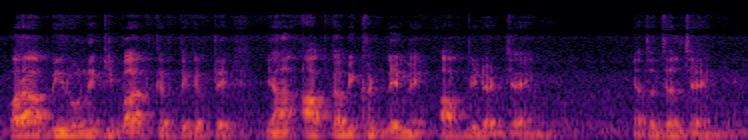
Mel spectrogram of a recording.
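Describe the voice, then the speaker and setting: A man teaching a public speaking workshop in an animated, theatrical way, mixing Hindi and English. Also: mid-range voice, moderate pace. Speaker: personality development trainer. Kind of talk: online workshop lecture. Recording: roomy with faint background noise.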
